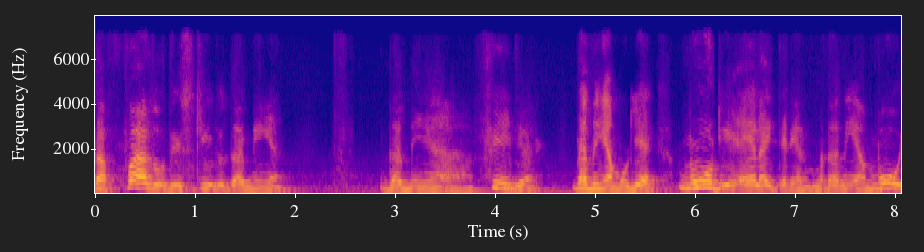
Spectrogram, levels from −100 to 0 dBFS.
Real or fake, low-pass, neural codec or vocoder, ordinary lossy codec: fake; 7.2 kHz; codec, 16 kHz, 4 kbps, X-Codec, HuBERT features, trained on general audio; Opus, 64 kbps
